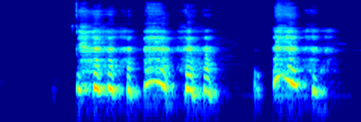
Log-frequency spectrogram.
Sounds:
Laughter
